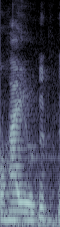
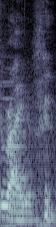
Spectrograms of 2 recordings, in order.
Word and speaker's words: Ryu: Porque os americanos nunca aprenderam direito que Ryu você fala Ryu e não Ryu. Inclusive tem gente que chama o Ryu do Street Fighter de Ryu.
